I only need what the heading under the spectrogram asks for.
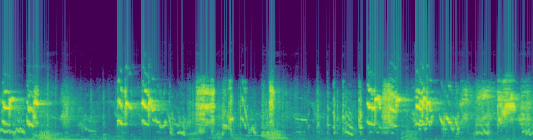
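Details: Several budgies chattering, with rapid high squawks and chirps in overlapping bursts, a short pause near the first second, then busy warbling resumes to the end.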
